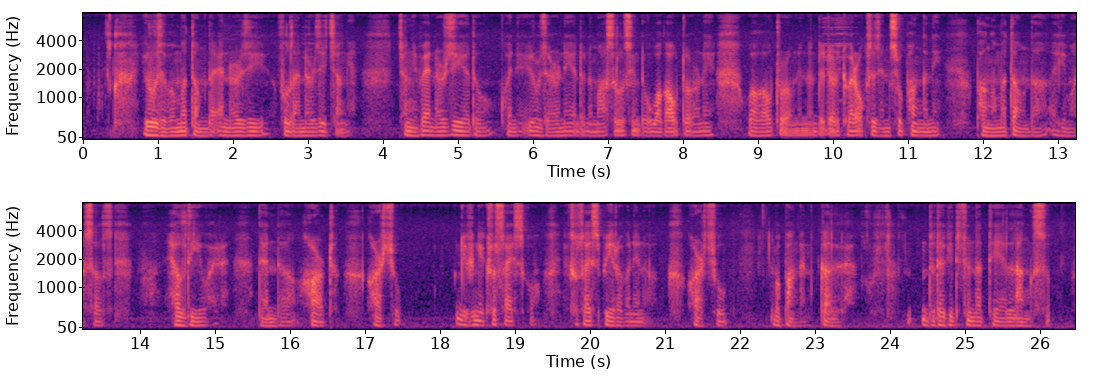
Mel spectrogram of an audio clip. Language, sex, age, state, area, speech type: Manipuri, male, 30-45, Manipur, urban, spontaneous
